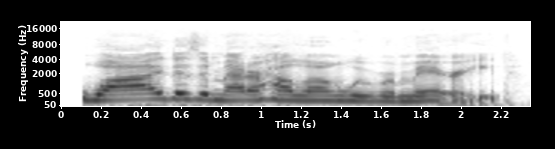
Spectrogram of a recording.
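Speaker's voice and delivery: usual speaking voice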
